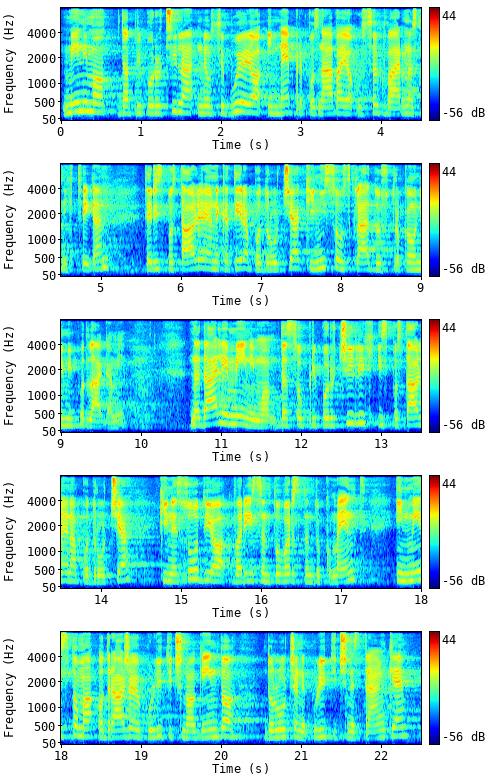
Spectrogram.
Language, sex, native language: Slovenian, male, Slovenian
